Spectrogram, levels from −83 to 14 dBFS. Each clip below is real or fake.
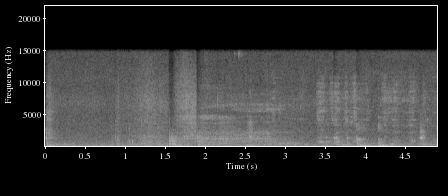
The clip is real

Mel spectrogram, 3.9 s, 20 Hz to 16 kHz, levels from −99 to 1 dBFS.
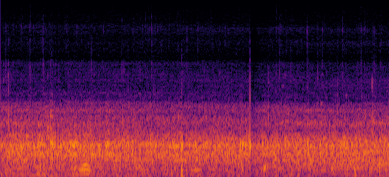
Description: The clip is real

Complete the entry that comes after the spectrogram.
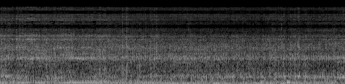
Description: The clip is real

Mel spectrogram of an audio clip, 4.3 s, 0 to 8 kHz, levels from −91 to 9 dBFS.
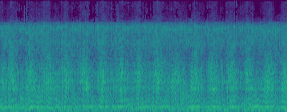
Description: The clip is fake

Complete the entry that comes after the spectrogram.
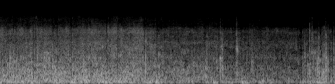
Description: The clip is fake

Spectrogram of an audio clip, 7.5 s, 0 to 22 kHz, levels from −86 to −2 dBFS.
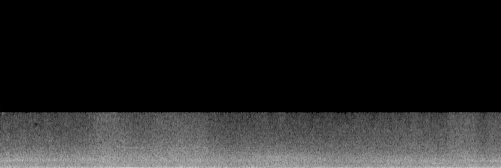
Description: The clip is fake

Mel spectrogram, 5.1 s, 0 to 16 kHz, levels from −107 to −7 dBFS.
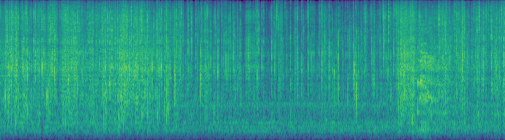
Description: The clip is real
